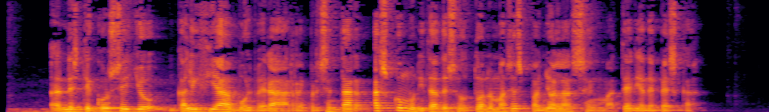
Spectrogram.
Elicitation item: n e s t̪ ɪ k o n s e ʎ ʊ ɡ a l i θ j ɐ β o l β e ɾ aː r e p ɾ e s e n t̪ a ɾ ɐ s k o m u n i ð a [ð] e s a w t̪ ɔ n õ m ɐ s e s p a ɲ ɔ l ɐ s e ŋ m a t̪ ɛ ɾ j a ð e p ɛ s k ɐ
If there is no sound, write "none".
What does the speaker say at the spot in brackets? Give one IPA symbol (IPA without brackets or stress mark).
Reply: ð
